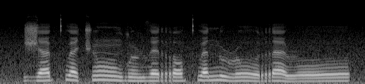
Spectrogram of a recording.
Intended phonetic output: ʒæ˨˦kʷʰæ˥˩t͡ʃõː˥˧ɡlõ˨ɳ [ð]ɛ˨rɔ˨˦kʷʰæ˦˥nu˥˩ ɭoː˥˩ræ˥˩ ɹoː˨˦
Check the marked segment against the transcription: correct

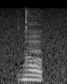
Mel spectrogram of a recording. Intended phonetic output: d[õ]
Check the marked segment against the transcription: correct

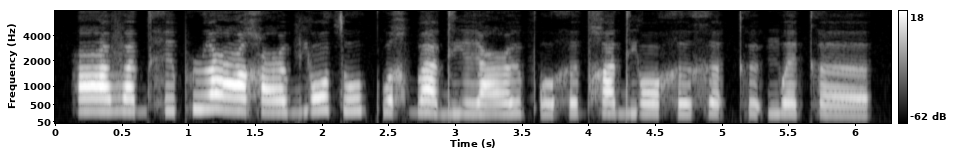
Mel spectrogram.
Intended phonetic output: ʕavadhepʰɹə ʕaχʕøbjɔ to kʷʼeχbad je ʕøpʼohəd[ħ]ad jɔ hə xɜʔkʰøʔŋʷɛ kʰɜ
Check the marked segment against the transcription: incorrect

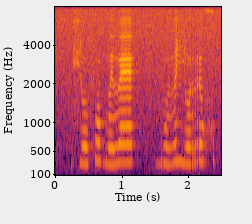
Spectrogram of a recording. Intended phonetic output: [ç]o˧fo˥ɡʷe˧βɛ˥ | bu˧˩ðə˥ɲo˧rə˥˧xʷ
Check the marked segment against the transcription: correct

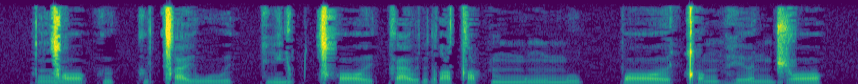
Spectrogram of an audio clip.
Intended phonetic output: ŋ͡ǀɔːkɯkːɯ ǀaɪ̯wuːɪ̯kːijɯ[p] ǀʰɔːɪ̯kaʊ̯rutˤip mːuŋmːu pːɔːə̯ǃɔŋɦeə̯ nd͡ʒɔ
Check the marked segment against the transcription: correct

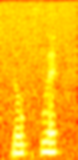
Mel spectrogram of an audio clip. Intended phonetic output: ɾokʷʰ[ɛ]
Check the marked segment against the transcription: correct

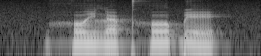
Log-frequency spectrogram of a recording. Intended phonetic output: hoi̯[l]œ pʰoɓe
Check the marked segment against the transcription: correct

